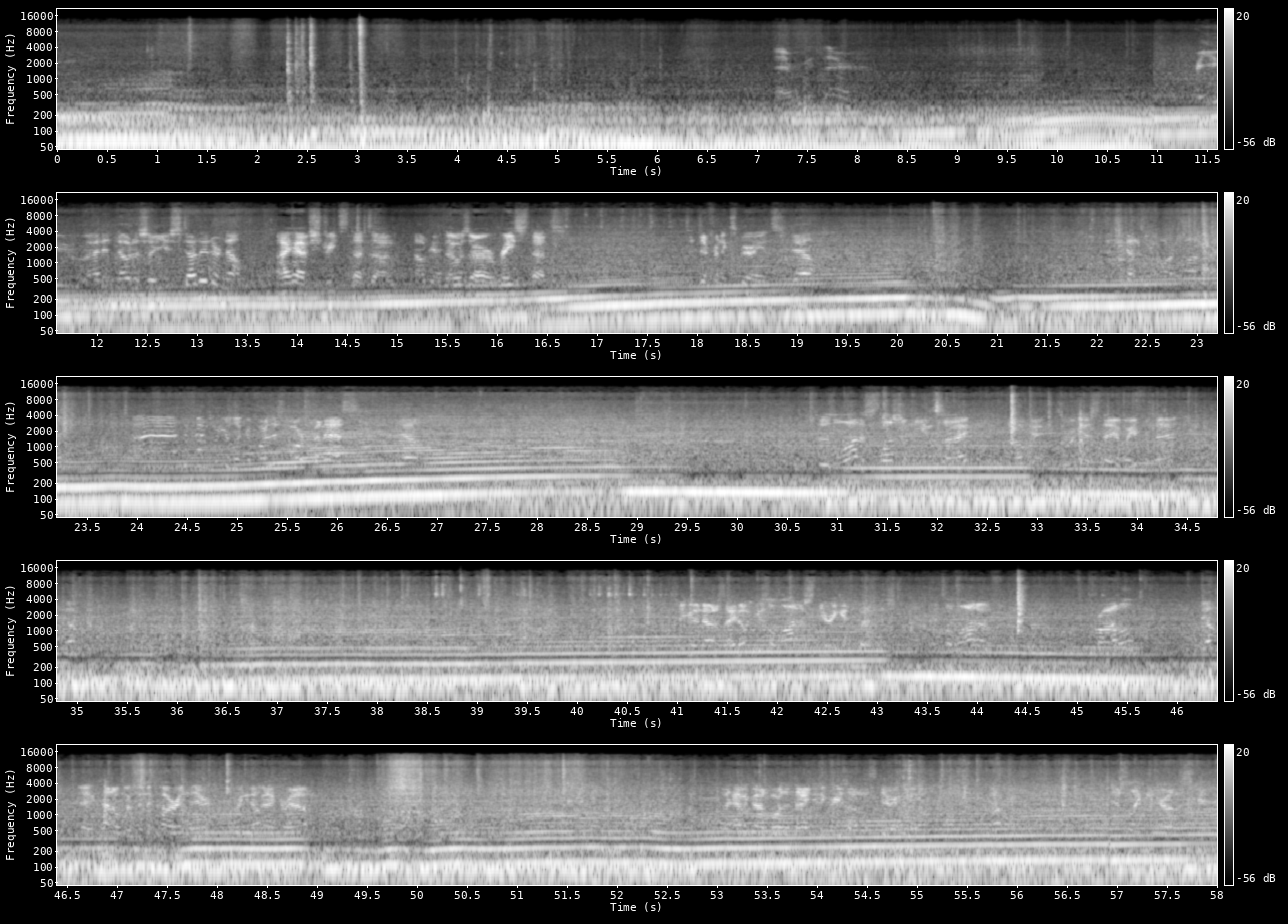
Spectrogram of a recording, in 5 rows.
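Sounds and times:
race car engine revving: 0.0 - 58.0.

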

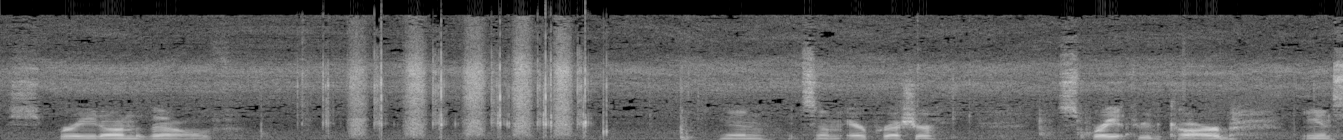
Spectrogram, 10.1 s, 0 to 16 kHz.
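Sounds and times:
spray bottle spritzes: 2.0 - 4.8.

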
